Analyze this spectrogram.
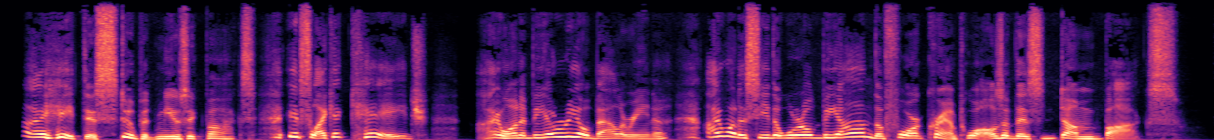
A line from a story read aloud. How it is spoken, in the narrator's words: the little ballerina cried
